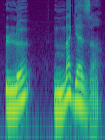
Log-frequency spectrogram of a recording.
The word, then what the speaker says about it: magasin: Le magasin, le magasin, okay, remember you've got only one S between two vowels, then you get the sound Z, alright, and then the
